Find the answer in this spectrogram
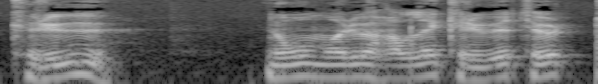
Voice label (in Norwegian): kru, Numedalsmål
